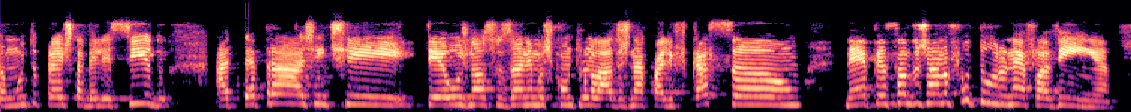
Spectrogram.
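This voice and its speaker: A woman's high pitch at a moderate pace, with ordinary pitch variation. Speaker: sales team leader. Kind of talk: online training discussion.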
